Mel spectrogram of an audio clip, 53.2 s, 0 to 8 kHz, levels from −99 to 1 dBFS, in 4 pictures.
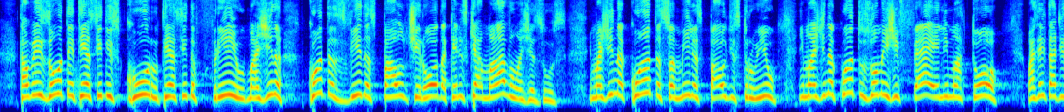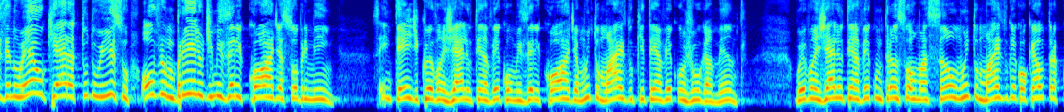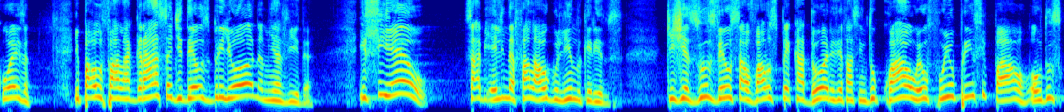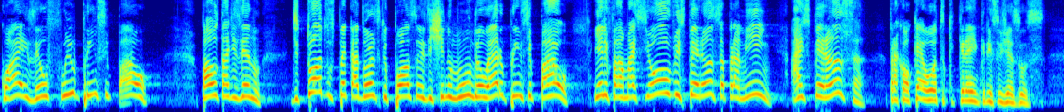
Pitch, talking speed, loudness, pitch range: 270 Hz, 175 wpm, -28 LUFS, 240-300 Hz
